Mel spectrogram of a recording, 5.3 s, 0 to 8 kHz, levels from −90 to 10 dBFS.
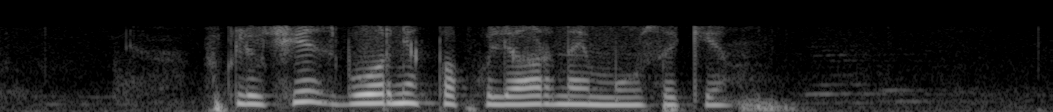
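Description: No faults can be heard anywhere in this speech clip. It carries the narrow band of G.711 telephone coding, with nothing above about 3.9 kHz and at most a faint trace of the coding itself.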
